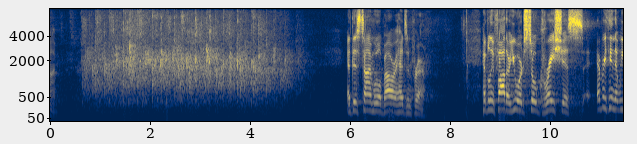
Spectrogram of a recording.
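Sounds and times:
audience applause: 0:00.6 - 0:05.1
speech: 0:06.0 - 0:07.6, 0:08.7 - 0:11.4.

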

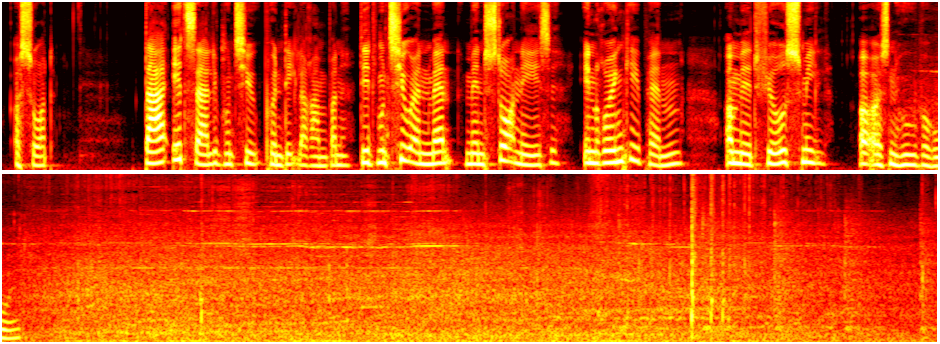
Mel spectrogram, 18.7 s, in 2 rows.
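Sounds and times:
speech: 0:00.1 - 0:00.6, 0:01.4 - 0:09.7
trains rushing past under a bridge: 0:09.5 - 0:18.7.

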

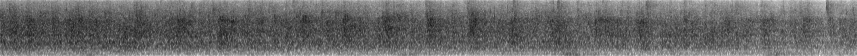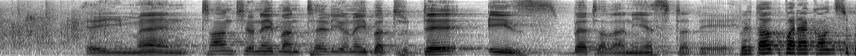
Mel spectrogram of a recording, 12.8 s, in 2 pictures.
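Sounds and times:
audience clapping: 0:00.0 - 0:07.6
speech: 0:07.1 - 0:12.8.

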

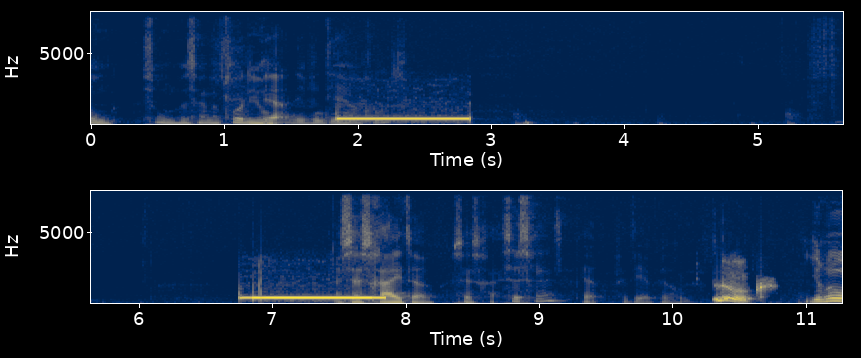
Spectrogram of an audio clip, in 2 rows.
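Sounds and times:
speech: 0:00.0 - 0:02.6, 0:07.8 - 0:11.2
telephone ringback tone: 0:01.8 - 0:02.9, 0:06.8 - 0:07.8.

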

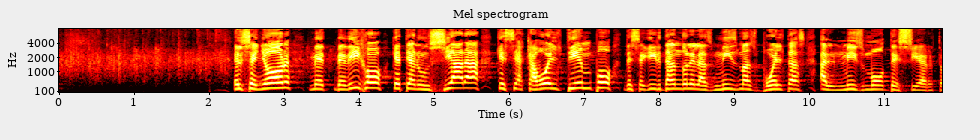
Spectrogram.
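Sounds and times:
audience applause: 0:00.0 - 0:04.0
speech: 0:02.3 - 0:11.7.

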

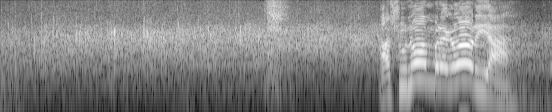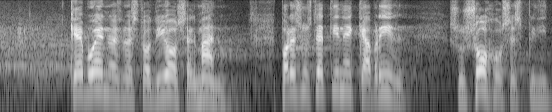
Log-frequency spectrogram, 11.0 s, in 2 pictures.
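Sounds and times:
audience applause: 0:00.0 - 0:06.8
speech: 0:03.8 - 0:05.2, 0:06.2 - 0:11.0.

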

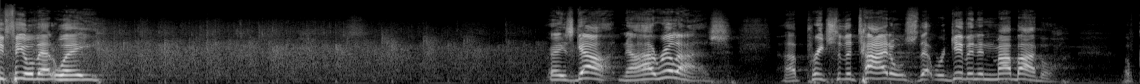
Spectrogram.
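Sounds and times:
speech: 0:00.0 - 0:01.1, 0:05.5 - 0:10.6
audience clapping hands in praise: 0:00.0 - 0:06.1.

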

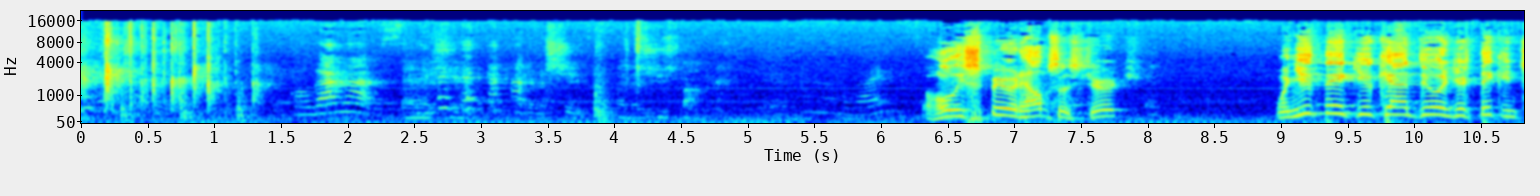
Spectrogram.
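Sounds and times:
audience hand claps: 0:00.0 - 0:01.5
laughter: 0:02.4 - 0:03.8
speech: 0:06.3 - 0:08.0, 0:09.0 - 0:10.8.

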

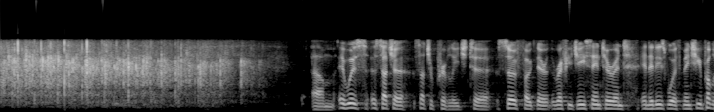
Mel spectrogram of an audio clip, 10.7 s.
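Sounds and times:
round of applause: 0:00.0 - 0:04.1
speech: 0:04.7 - 0:10.7.

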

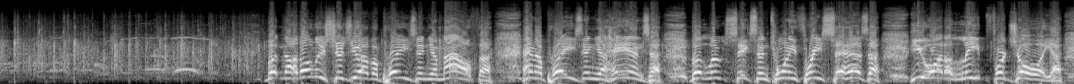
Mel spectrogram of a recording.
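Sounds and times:
audience clapping hands: 0:00.0 - 0:06.4
speech: 0:02.8 - 0:10.7.

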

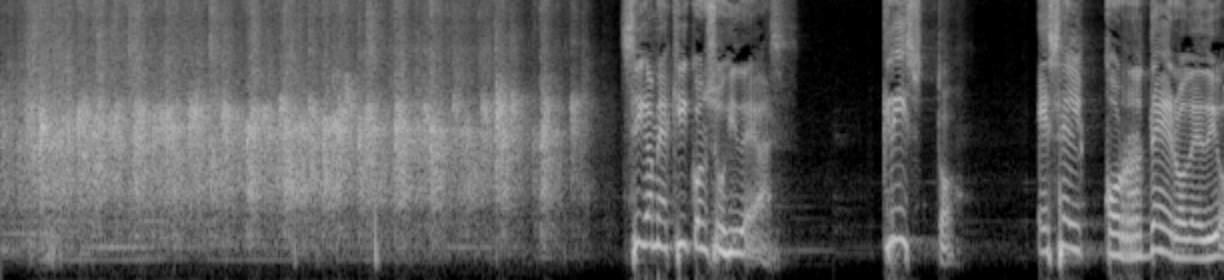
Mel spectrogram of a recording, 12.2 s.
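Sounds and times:
audience applause: 0:00.0 - 0:06.0
speech: 0:06.3 - 0:07.9, 0:08.8 - 0:09.6, 0:10.4 - 0:12.2.

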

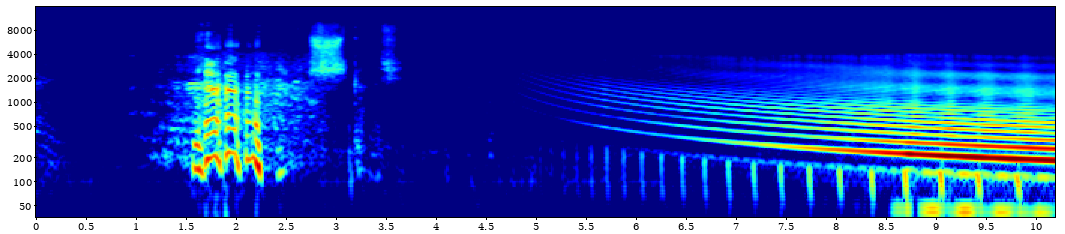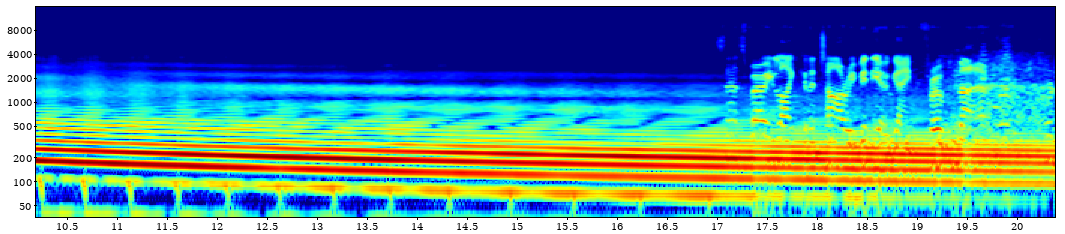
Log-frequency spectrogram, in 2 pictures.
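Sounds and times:
laughter: 0:00.9 - 0:03.0, 0:19.2 - 0:20.3
speech: 0:01.6 - 0:03.3
Big Bang sonification, frequency-boosted deep rumble: 0:04.6 - 0:20.3.

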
